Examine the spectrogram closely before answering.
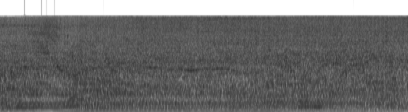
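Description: Engine of a roll-caged Land Rover off-road competition vehicle running steadily, stuck in deep mud.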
